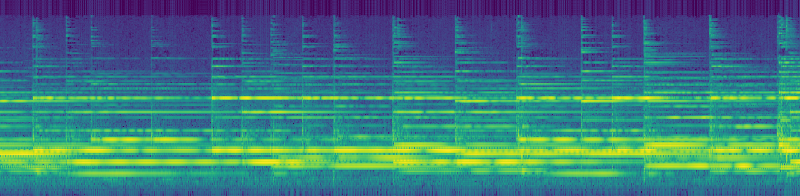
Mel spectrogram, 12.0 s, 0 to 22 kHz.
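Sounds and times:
handbells ringing: 0.0 - 12.0.

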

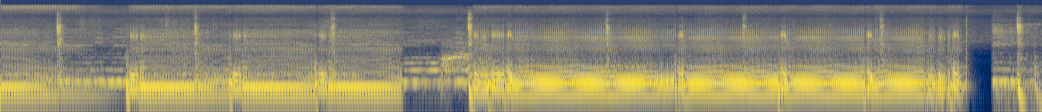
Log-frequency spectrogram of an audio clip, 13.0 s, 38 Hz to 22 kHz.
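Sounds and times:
downward-sliding bass drops: 0.0 - 12.2
bass-heavy music from speaker: 0.0 - 13.0.

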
